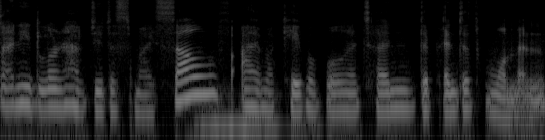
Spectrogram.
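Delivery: quiet mumbling under the breath. A woman fumbling with her phone talks to herself, mumbling to herself. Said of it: "as she mumbles".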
